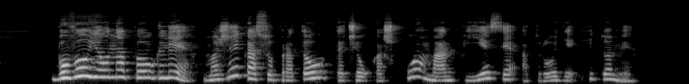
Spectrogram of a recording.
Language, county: Lithuanian, Šiauliai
